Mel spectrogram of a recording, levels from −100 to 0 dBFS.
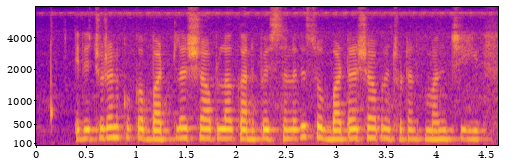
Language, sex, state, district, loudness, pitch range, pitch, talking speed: Telugu, female, Andhra Pradesh, Annamaya, -16 LUFS, 190-205 Hz, 195 Hz, 145 wpm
